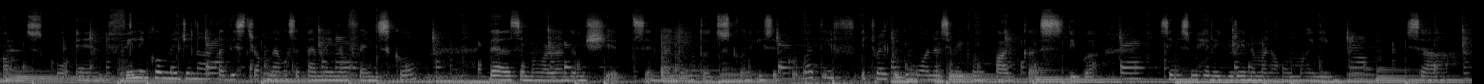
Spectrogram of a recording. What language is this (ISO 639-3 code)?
fil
